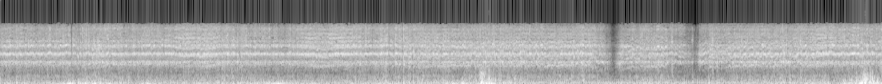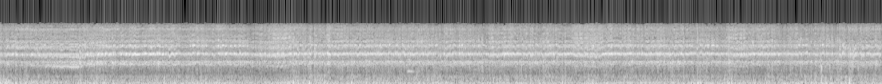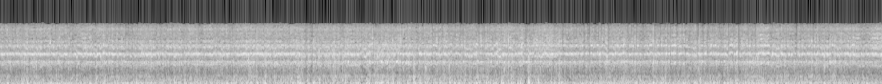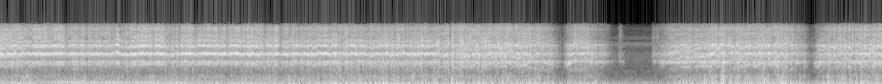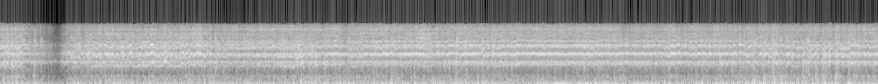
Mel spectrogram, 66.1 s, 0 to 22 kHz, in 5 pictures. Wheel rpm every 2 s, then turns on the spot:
230, 230, 230, 200, 160, 150, 220, 230, 230, 230, 230, 230, 230, 230, 230, 230, 230, 230, 230, 230, 230, 230, 230, 180, 70, 150, 130, 160, 210, 220, 230, 230, 230.
8-10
